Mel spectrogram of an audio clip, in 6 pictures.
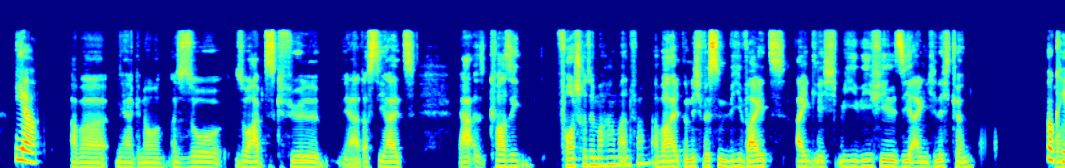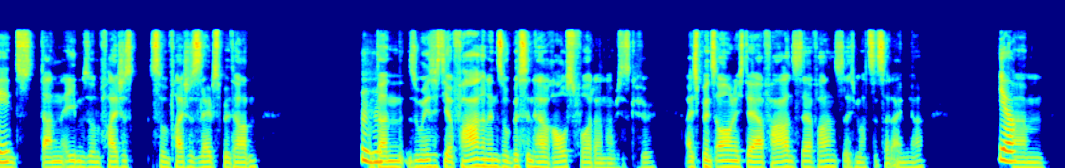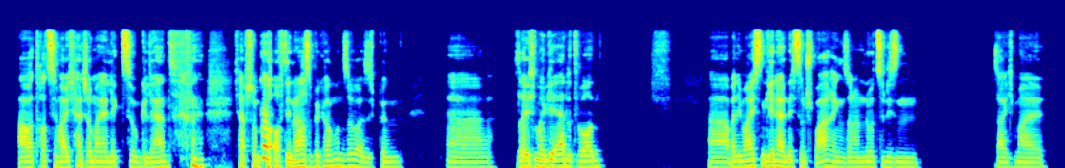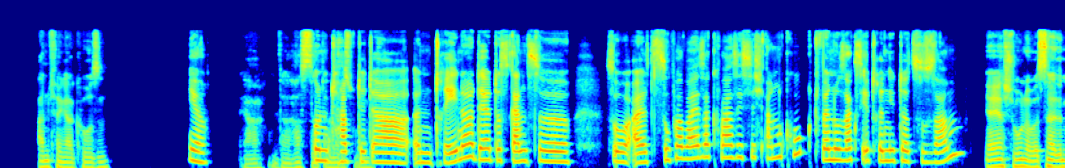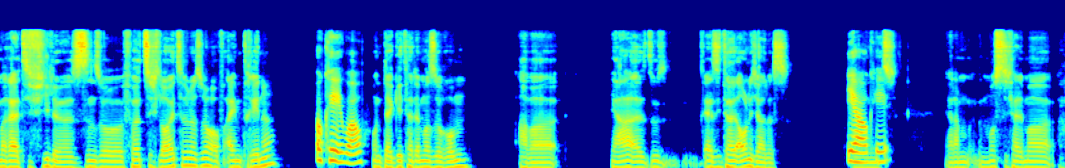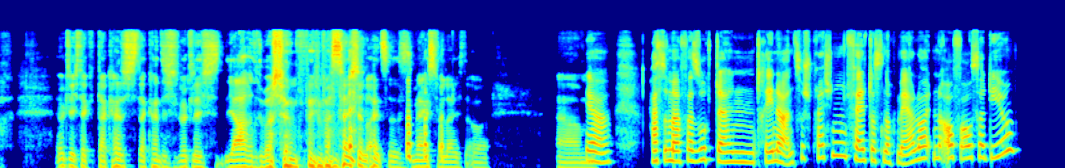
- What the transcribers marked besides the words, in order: other noise; chuckle; laughing while speaking: "paar"; laughing while speaking: "schimpfen über solche Leute"; laugh
- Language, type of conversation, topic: German, advice, Wie gehst du mit einem Konflikt mit deinem Trainingspartner über Trainingsintensität oder Ziele um?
